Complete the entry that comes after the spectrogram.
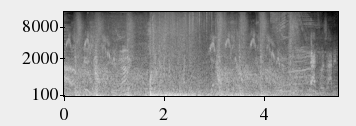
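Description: Booming fire-spell explosions and crashing hits from Hogwarts Legacy combat, loud and dense under constant talking and game voices.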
